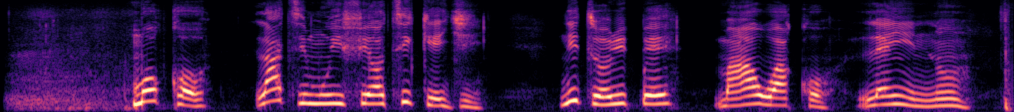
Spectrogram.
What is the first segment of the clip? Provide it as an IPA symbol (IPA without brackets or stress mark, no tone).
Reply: m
